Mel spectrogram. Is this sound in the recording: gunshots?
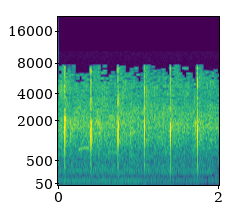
no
